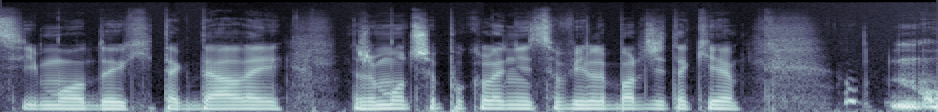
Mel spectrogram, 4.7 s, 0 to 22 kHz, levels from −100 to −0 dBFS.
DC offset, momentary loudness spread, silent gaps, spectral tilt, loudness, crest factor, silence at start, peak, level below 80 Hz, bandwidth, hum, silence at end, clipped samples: under 0.1%; 11 LU; none; -5.5 dB/octave; -16 LUFS; 14 dB; 0 s; -2 dBFS; -40 dBFS; 13 kHz; none; 0 s; under 0.1%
